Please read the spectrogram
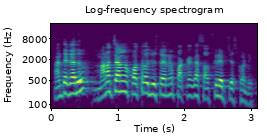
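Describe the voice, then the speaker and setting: A man's voice: high-pitched, lively intonation, rapid-fire, pushed and bright. A man giving casual political commentary to his viewers, explaining conversationally, repeating phrases for emphasis and posing rhetorical questions. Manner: asks rhetorical questions, acting out others' reactions. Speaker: host of a political commentary channel.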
